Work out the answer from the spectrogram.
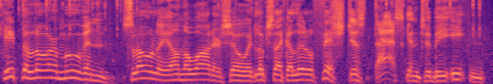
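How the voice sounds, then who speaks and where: An actor playing a quick-witted old outlaw with an American accent and a knowing, gently mocking manner in a video game. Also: male voice, on the high side, slight background noise, natural voice. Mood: knowing, easygoing. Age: older. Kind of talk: video game cutscene acting.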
